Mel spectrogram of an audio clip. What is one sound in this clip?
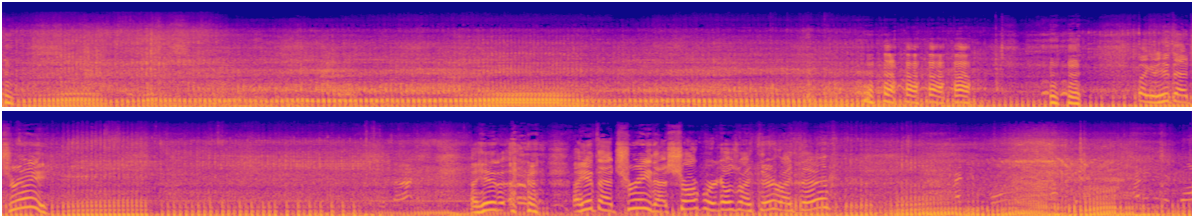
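A dirt bike engine idles nearby with a steady rumble.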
